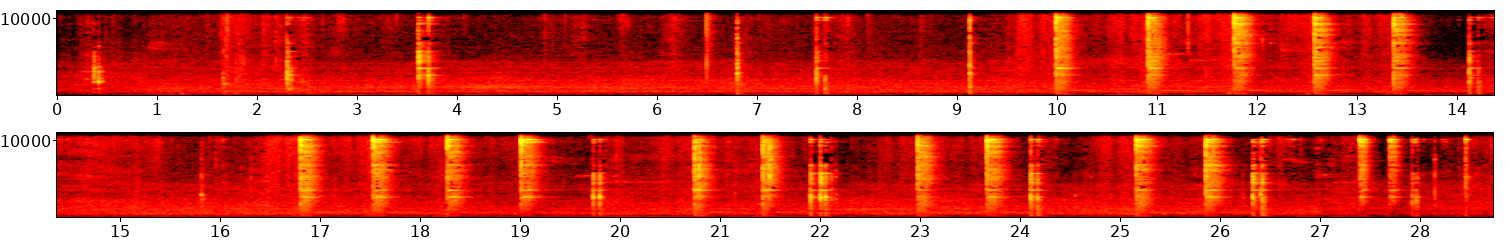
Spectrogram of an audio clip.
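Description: Hand hammer striking hot steel on an anvil while forging a dragon head. Each blow is sharp, with a short metallic ring. The blows are spaced out over the first ten seconds, then come in quicker runs of one or two a second, over a steady hum.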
